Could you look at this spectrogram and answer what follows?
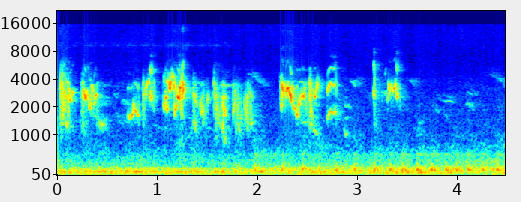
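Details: Parakeet in lively full song, a master recording for training other birds: dense run of warbled, chattering notes and short squeaks, high and busy, pausing briefly near two seconds, over a low steady background rumble.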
